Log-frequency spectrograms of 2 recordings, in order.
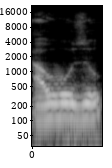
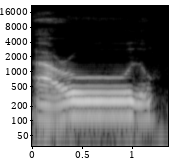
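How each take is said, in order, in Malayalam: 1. നടുവിലെ വ്യഞ്ജനം ഇംഗ്ലീഷിലെ മൂളുന്ന z ആണ്. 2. നടുവിലെ വ്യഞ്ജനം മൃദുവും ശബ്ദം കുറഞ്ഞതുമായ th പോലുള്ള ശബ്ദമാണ്. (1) "ഇത് മിക്ക ആളുകളും തെറ്റിക്കുന്നത് ഇത് ഇംഗ്ലീഷിലെ ആയിട്ട് ഔസു സു എന്ന് പറയും. ഔസു പറയരുത്" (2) "സോഫ്റ്റായിട്ട് ... ശബ്ദം കുറച്ചിട്ട് പറയാം"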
